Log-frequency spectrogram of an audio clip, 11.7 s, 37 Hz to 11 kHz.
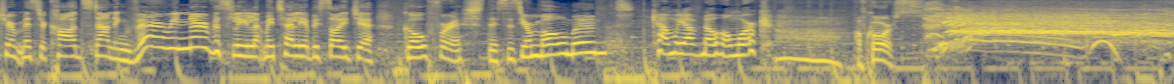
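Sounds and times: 
speech: 0.0 - 8.0, 8.6 - 9.8
children screaming at a school: 9.2 - 11.7.

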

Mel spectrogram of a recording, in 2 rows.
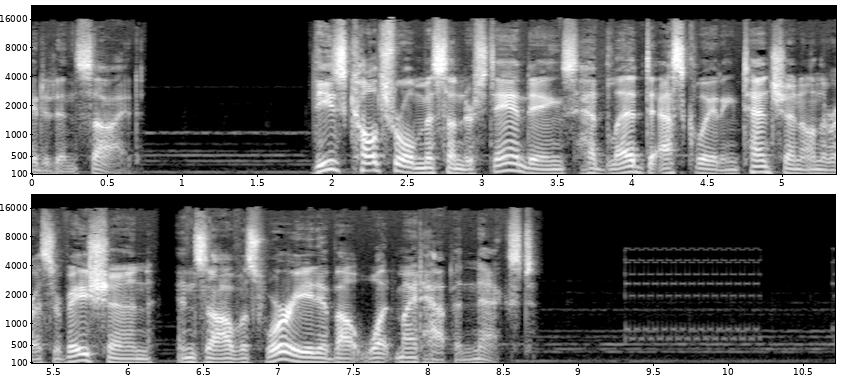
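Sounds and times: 
speech: 0.0 - 0.8, 1.9 - 8.8
telephone ringing with a bright electronic tone: 9.3 - 10.6.

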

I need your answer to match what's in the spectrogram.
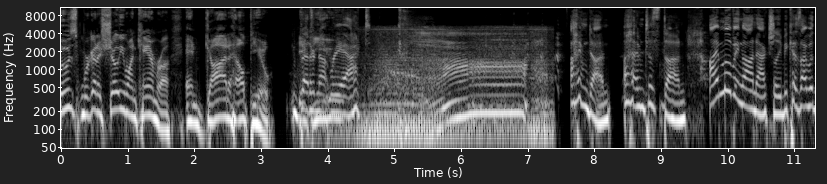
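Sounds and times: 
speech: 0.1 - 6.2, 7.7 - 11.3
laughter: 3.5 - 9.3
cow mooing: 3.6 - 7.3.

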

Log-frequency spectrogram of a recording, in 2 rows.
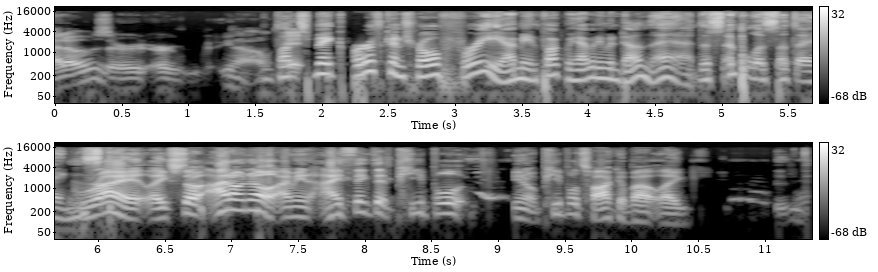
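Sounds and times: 
speech: 0.0 - 11.3
dog whining: 8.7 - 9.3, 10.8 - 11.3.

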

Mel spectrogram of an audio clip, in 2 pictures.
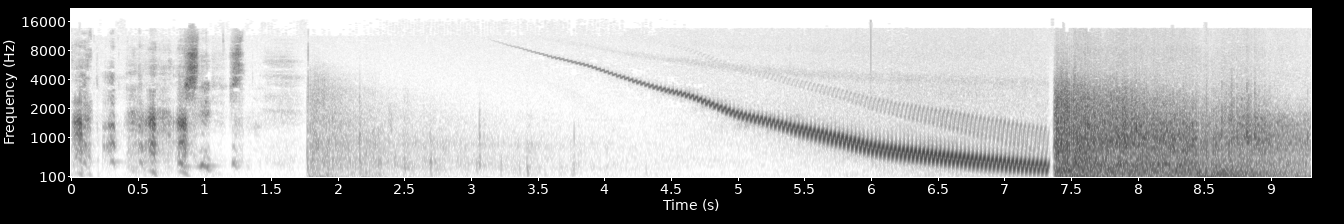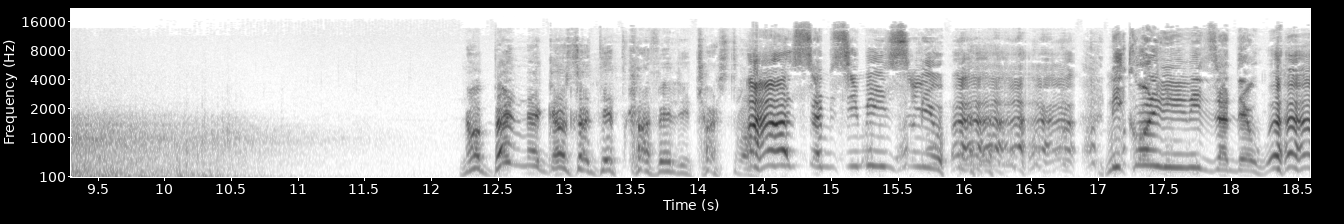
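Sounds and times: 
laughter: 0.0 - 1.4, 15.3 - 17.4, 18.1 - 18.5
speech: 0.9 - 1.4, 13.0 - 18.5
cannon shell explosion: 1.8 - 3.6, 7.3 - 11.1
flying cannon shell whistling: 3.3 - 6.7.

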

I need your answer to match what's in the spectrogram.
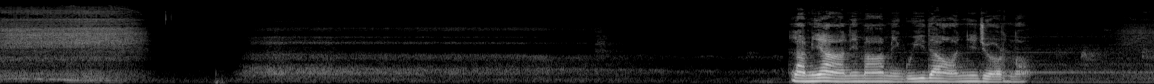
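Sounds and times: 
deep breath in and out: 0.0 - 1.6, 2.3 - 7.8
speech: 7.9 - 10.4.

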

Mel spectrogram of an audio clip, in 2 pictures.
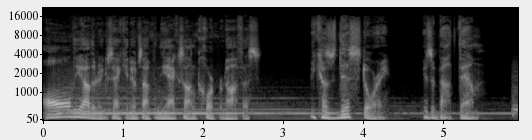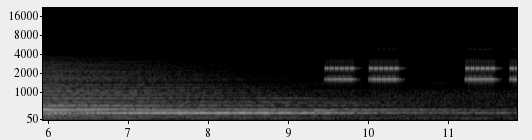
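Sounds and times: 
speech: 0.0 - 2.8, 3.4 - 5.6
telephone ringing in short bright double bursts: 9.4 - 10.5, 11.2 - 11.8.

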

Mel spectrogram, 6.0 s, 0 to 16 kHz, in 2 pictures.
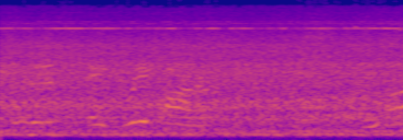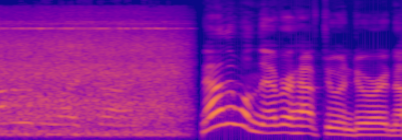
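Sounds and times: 
helicopter turbine engine running: 0.0 - 4.5
helicopter turbine high-pitched whine: 0.0 - 4.5
speech: 1.0 - 1.9, 3.6 - 6.0.

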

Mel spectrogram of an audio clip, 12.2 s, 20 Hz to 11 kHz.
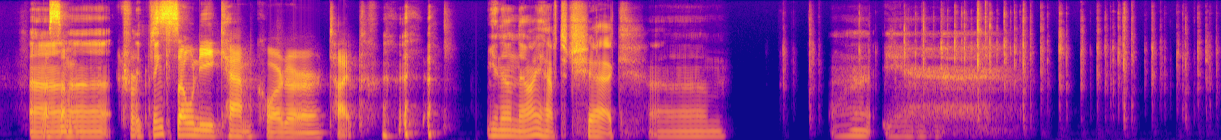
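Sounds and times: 
speech: 0.3 - 7.3, 8.3 - 9.7
laughter: 3.6 - 4.5
keys clacking on a computer keyboard with new key switches: 7.8 - 12.1.

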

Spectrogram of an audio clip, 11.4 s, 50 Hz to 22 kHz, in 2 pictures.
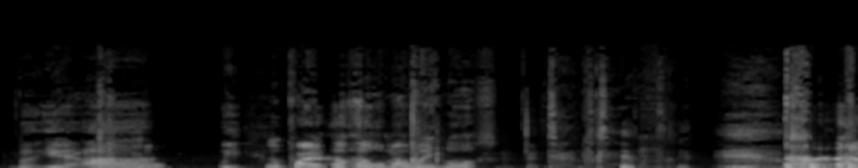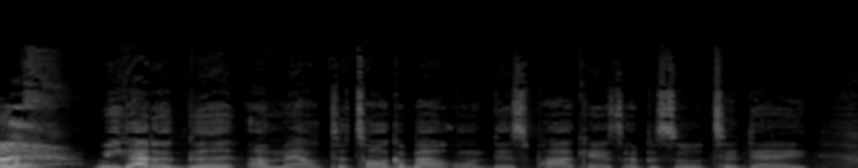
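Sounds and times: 
speech: 0.1 - 11.3
man clearing throat and coughing: 5.1 - 6.3.

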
